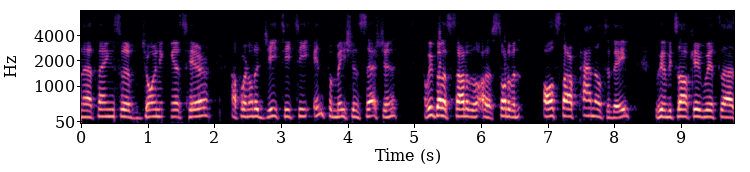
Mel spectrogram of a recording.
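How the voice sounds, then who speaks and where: A middle-aged man hosting a live online panel, relaxed and hesitant with many fillers. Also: high voice. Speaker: host. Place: indoors in front of a green screen.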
